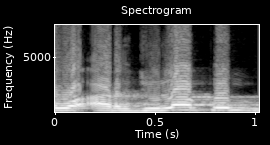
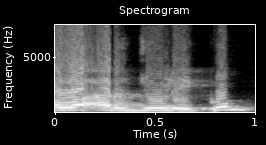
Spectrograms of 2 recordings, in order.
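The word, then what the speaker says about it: وأرجلكم: Dua cara bacanya itu. Kalau dibaca wa arjulakum jadi basuh. Kalau dibaca wa arjulikum jadi usap ke kepala itu gara-gara teks.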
